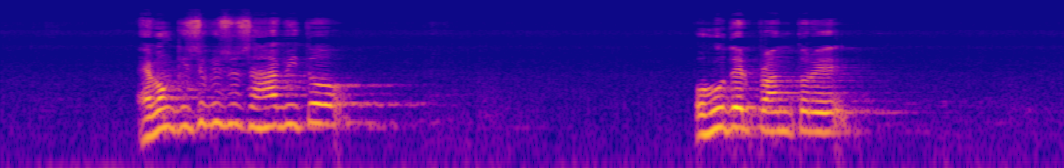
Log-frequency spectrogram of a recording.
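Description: A middle-aged man speaks with animation into a microphone, in two short bursts.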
